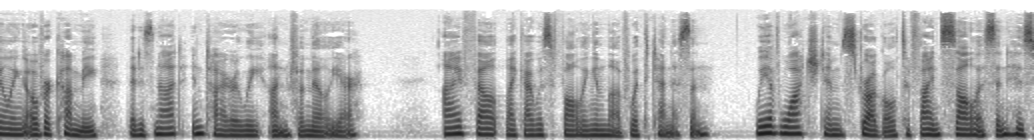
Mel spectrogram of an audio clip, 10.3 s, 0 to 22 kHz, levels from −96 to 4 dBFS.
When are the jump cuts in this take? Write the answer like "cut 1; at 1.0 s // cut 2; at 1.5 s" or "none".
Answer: cut 1; at 7.5 s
